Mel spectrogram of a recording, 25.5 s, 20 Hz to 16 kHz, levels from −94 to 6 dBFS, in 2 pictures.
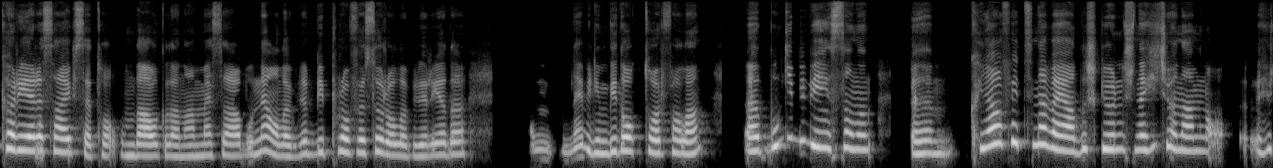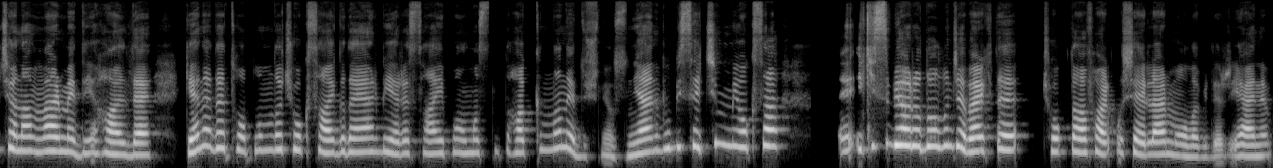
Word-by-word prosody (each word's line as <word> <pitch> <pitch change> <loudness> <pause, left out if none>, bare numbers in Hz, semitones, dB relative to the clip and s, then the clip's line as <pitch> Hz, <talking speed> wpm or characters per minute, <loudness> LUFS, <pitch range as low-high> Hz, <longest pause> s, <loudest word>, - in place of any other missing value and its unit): kariyere 310 -3 +5
sahipse 275 -7 -1
toplumda 215 0 -4
algılanan 210 -1 -1
mesela 215 0 -3
bu 245 - -5
ne 295 0 0
olabilir: 225 0 -2
Bir 270 0 -6
profesör 270 -1 0
olabilir 210 -2 -2
ya 230 +1 -3
da, 240 +1 -3 0.7
ın 325 0 -11
ne 345 +8 -5
bileyim, 255 -4 -1
bir 280 +1 -1
doktor 290 -3 +2
falan. 255 +3 -2 0.4
Eee, 295 +2 +2
bu 395 +3 +4
gibi - - -6
bir 395 - +8
insanın, 335 -1 -1 0.4
emm, 245 0 0 0.2
kıyafetine 430 +2 +3
veya 300 -4 +4
dış 335 -1 -2
görünüşüne 325 -2 +1
hiç 395 +4 -8
önemli 300 -4 0
o 335 - -8 0.3
hiç 325 +6 -6
önem 300 -4 +2
vermediği 280 -4 +2
halde, 230 -3 +2 0.3
gene 330 +8 +3
de 350 -1 +1
toplumda 310 +1 -4
çok 315 -2 -4
saygıdeğer 275 +1 0
bir 280 - -3
yere 255 0 -1
sahip 255 +1 -5
olması 260 +1 -7
hakkında 295 +6 -4
ne 300 - -1
düşünüyorsun? 205 0 -11
Yani, 275 +6 +2
bu 345 +1 -2
bir 370 - 0
seçim 390 +3 -2
mi 395 - -1
yoksa, 375 +2 +3 0.6
eee, 295 +1 -2
ikisi 390 +6 -3
bir 415 - +10
arada 395 -2 +6
olunca 390 -4 +3
belki 290 +1 +4
de 315 -1 +2
çok 280 +1 -4
daha 270 -1 +4
farklı 265 -1 0
şeyler 240 -2 +2
mi 235 -2 -5
olabilir 195 - -4
yani? 210 +1 -1
280 Hz, 160 wpm, -22 LUFS, 245-330 Hz, 0.7 s, bir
